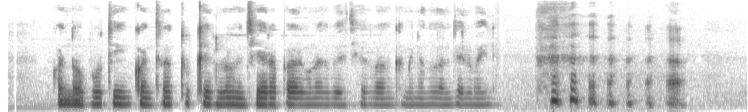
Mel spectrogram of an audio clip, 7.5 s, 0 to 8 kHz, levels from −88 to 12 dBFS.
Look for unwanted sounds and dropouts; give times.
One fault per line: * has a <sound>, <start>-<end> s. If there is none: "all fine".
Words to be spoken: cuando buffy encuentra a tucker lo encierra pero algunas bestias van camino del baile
* has a laugh, 5.3-6.9 s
